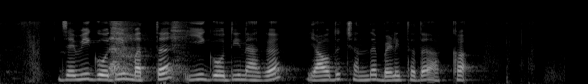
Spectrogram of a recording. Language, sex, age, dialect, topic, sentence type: Kannada, female, 18-24, Northeastern, agriculture, question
